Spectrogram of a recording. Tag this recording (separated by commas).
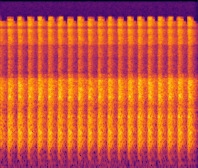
Explosion, Gunshot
